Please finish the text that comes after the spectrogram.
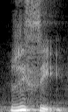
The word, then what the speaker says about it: ऋषि: Option A और डी में से कौन सा ऋषि इसका शुद्ध उच्चारण रूप है। तो इस प्रश्न का सही उत्तर है ऑप्शन डी, ऋषि, ठीक है।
